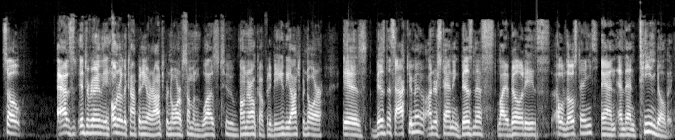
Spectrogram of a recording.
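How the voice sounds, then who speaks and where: Man, company owner, casual interview talk, rambling, repeats words, mid pitch, dry sound. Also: fairly even intonation, a little fast, no room sound. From Washington state, USA.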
